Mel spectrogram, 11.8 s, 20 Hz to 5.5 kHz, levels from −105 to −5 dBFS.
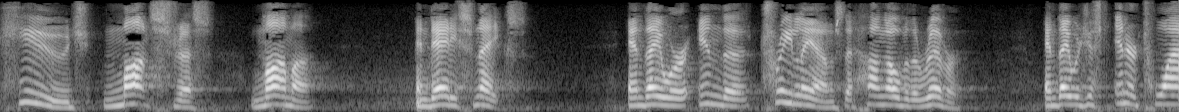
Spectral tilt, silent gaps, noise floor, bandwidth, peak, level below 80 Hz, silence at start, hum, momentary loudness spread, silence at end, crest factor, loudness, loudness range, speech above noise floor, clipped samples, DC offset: -5.5 dB/octave; none; -70 dBFS; 5.4 kHz; -6 dBFS; -66 dBFS; 0 s; none; 16 LU; 0 s; 22 dB; -25 LUFS; 2 LU; 44 dB; under 0.1%; under 0.1%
